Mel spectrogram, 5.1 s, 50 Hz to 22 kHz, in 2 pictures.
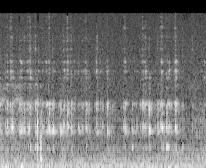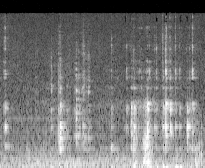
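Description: An empty, green, cube-shaped hollow plastic Minecraft creeper mug with a handle is tapped with fingernails on its sides and base. Quick, light taps give short hollow clicks with a faint pitched ring near 1 kHz. A steady low hum runs underneath, and the tapping grows louder and busier toward the end.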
